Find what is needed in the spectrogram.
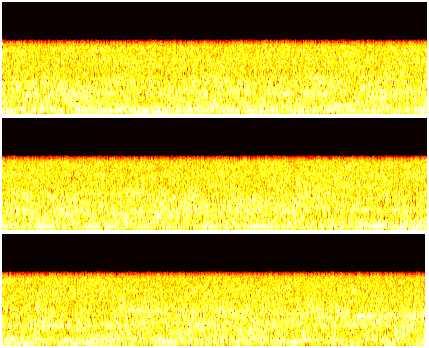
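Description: A live band with electric guitars, keyboard and vocals playing at full volume, heard through a phone microphone that turns it into a dense, steady wash of noise.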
